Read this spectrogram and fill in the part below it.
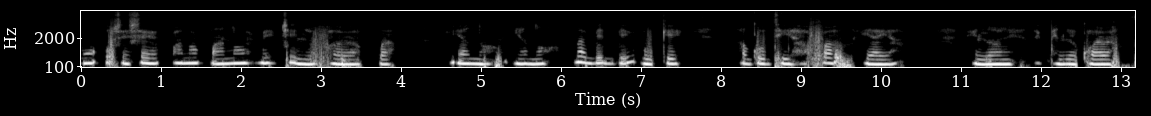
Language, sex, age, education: Yoruba, female, 30-45, tertiary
